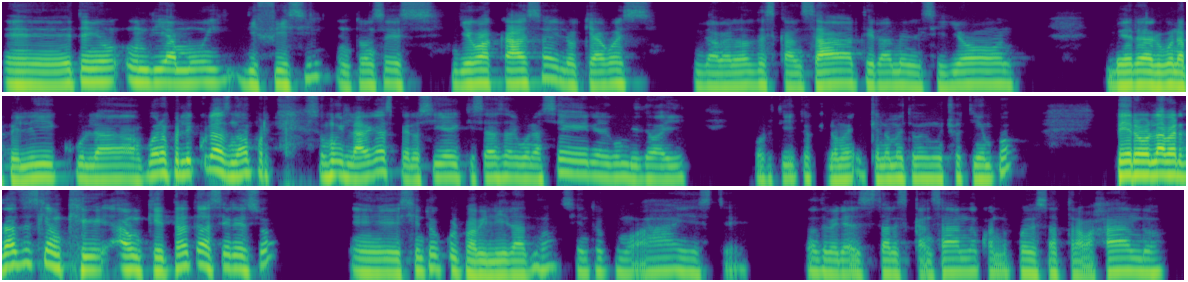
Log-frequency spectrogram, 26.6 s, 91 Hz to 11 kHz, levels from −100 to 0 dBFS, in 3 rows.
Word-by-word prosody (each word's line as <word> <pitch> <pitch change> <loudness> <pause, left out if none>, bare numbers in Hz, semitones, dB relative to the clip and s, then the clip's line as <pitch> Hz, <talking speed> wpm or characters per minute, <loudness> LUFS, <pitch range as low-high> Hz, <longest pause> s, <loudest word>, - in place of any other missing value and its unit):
eh, 140 -1 +2
he 145 - 0
tenido 160 +1 +2
un 160 -3 +3
día 150 0 +3
muy 155 +3 -1
difícil, 140 - -3
entonces 140 +1 -6
llego 140 +2 +2
a 150 0 +2
casa 150 +4 +2
y 175 - -2
lo 140 -4 -2
que 135 - -4
hago 135 +2 0
es 150 +2 -6 0.3
la 130 -1 -3
verdad 130 +2 -1
descansar, 135 +1 0
tirarme 135 -1 -2
en 130 - -1
el 120 - -5
sillón, 135 +2 -2 0.7
ver 135 +1 +3
alguna 130 -2 +5
película, 135 0 0
bueno 170 +3 +4
películas 180 +3 +4
no, 170 +3 +3
porque 170 -4 -7 0.2
son 150 - -3
muy 170 0 +3
largas, 155 +7 +2
pero 135 -8 -3
sí 150 +3 -3
hay 150 -1 0
quizás 145 0 -3
alguna 140 -1 -1
serie, 170 +1 -2
algún 150 0 -2
vídeo 135 -1 -2
ahí 135 +1 -4 0.5
cortito 140 +2 -6
que - - -38
no 130 - -1
me 135 +6 -1
que 135 - -5
no 135 - +1
me 140 - +1
tome 140 0 -2
mucho 140 +1 -2
tiempo. 140 - -3 0.7
Pero, 170 0 +9
la 170 - +10
verdad 170 +5 +6
es 220 - -3
que 220 - +1
aunque 170 -4 +1
aunque 155 -2 +2
trate 190 +7 0
de 195 - +5
hacer 175 +2 -2
eso, 170 - -2 0.5
eh, 135 -2 0
siento 150 +5 -3
culpabilidad, 125 -4 0
¿no?, 175 +2 -5
siento 145 -3 -7
como 140 -2 -7
ay, 145 0 -4
este, 155 +4 -13 0.4
no 140 - -4
debería 130 -1 -2
estar 130 +2 -4
descansando 140 +3 -4
cuando 70 - -7
puedo 135 - -2
estar 130 +1 -5
trabajando. 140 +2 -2
140 Hz, 180 wpm, -23 LUFS, 135-155 Hz, 0.7 s, la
